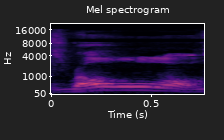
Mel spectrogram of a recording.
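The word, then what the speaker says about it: Roald: it up and yeah it's rolled as a silent D so you hear a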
